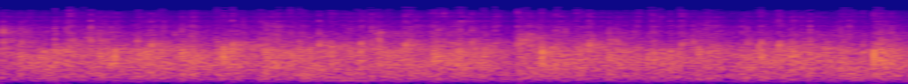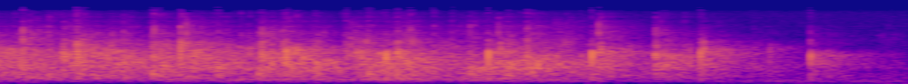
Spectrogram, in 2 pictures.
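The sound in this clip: Audience applause welcoming a speaker to a Baltimore history talk: dense, steady clapping from many hands that holds at an even level, then tapers off and fades at the end.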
